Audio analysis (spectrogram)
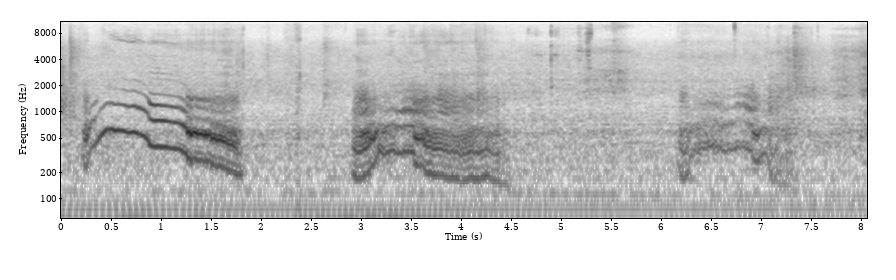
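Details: Cat reacting to edible toys indoors: three separate long yowls, each sliding upward, wavering, then dropping, spaced by quiet gaps of a second or more.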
